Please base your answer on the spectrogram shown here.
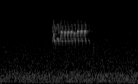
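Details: Adult Temminck's stint in summer plumage, wearing leg bands, at Tinnhølen lake on the Hardangervidda mountain plateau, Norway, in early July; a single short, dry, rapidly pulsed high trill over faint background hiss.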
